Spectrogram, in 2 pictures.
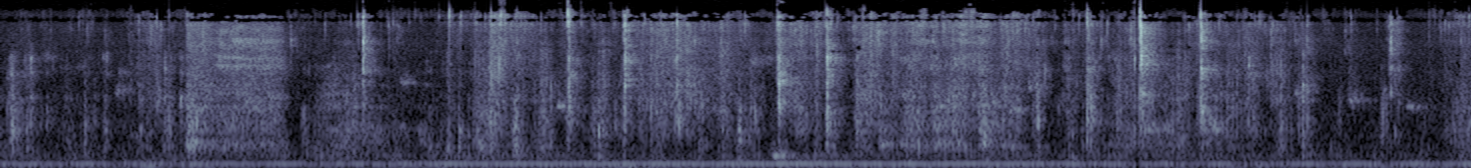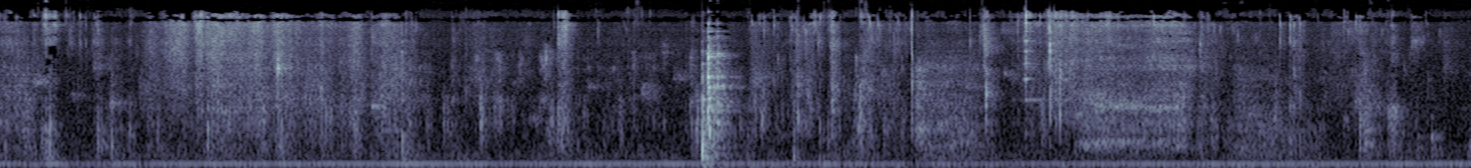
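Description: Close-miked eating by hand: wet chewing and lip smacking of mouthfuls of rice mixed with mashed potato bharta and fried egg, with many small clicks and one much louder sharp click about three-quarters of the way through. A steady low hum runs underneath.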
